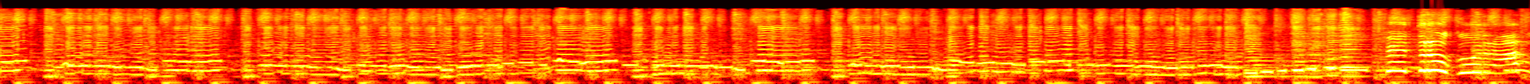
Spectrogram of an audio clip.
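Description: Live Romanian folk dance music, a sârbă: a fast instrumental passage on lead instruments over a quick, steady beat, with no singing.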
